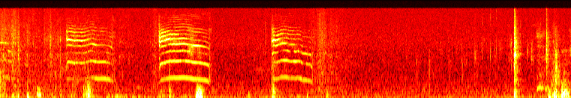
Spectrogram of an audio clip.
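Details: Japanese tabby kitten Hiroshi gives three insistent, slightly rising meows at lunchtime, enthusiastic once he recognises it is time to eat; asking for food.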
